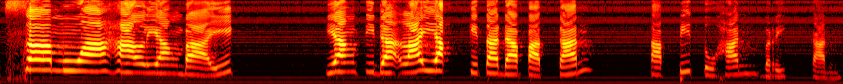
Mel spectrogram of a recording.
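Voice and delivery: put-on slow, every word drawn out for children to repeat; slow repeated definition. Shown as a demonstration. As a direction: say it slowly so they can follow. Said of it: "Lagi, apa kasih karunia?". (pelan-pelan, setiap kata ditarik panjang)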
